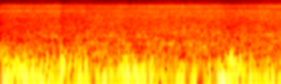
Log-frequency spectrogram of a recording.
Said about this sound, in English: Here we are at the big waterfall.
